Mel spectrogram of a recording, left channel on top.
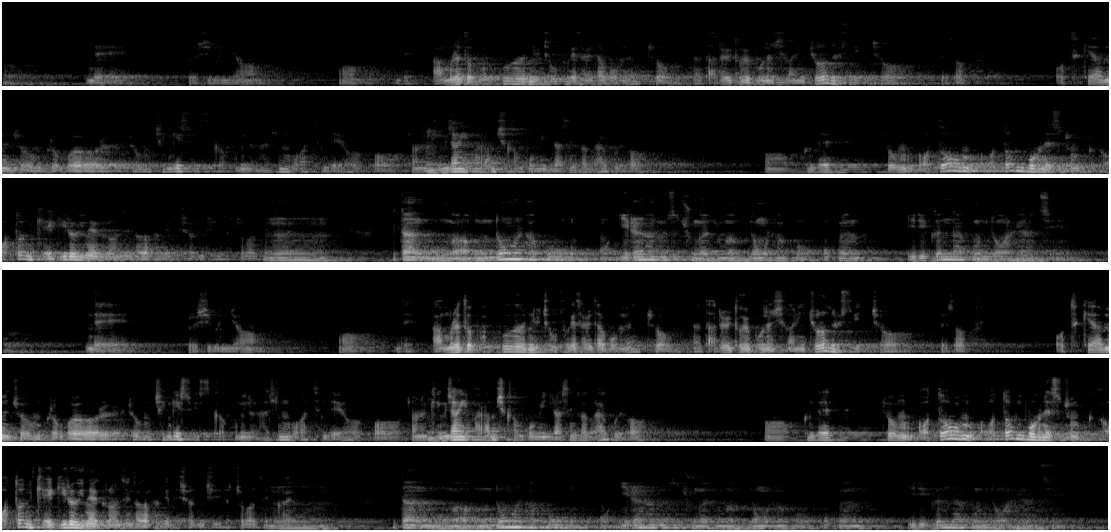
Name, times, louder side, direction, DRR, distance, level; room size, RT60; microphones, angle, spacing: voice 1, 0.8-1.3 1.9-2.6 3.4-3.6 4.3-8.4 8.8-9.1 9.5-9.6 10.5-12.9 13.4-17.5 18.7-19.4 19.9-24.7 25.0-25.1, right 4 dB, 85° right, 15 dB, 0.6 m, -28 dB
voice 2, 24.7-25.5 26.1-30.7 31.2-32.8, left 1 dB, 45° left, 7 dB, 0.9 m, -29 dB
16.0 x 12.0 x 4.2 m, 2.3 s
head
